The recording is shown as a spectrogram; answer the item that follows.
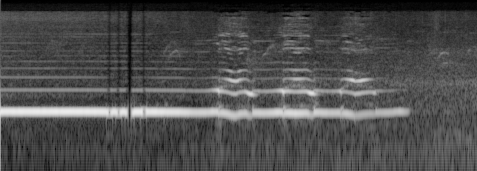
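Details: A dog howls like a police siren: a long steady tone that shifts into rapid wavering pulses, about four per second, before breaking off.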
